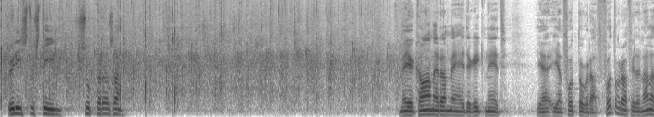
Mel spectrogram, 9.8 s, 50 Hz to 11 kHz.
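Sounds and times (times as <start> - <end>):
audience applause at a church service: 0.0 - 6.6
speech: 0.1 - 2.0, 6.0 - 9.8.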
